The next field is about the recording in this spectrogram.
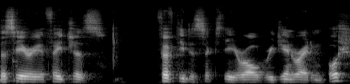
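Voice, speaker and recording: A man with a New Zealand accent speaks at a fairly quick pace with fairly even intonation. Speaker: community group convener presenting to council. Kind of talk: public submission to council committee. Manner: fast.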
